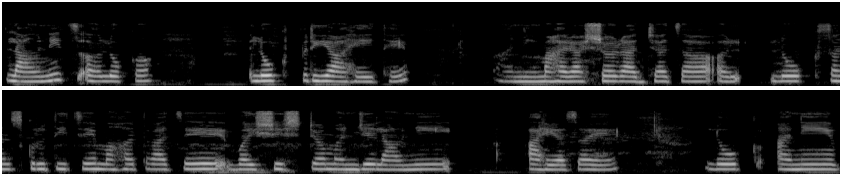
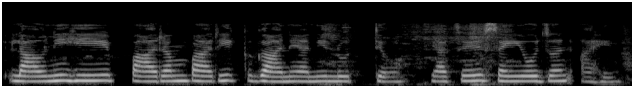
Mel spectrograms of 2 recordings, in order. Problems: constant background noise, background conversations at intervals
